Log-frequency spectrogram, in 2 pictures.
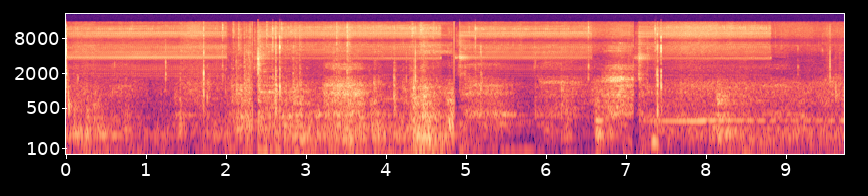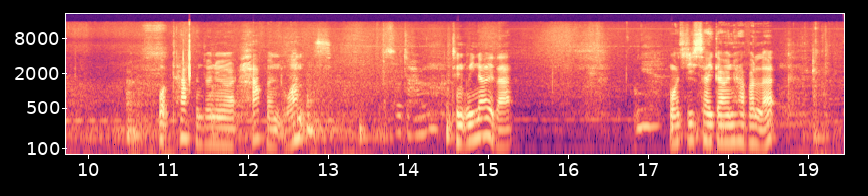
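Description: An elevator hums softly as it moves.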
